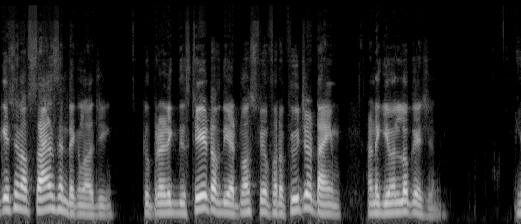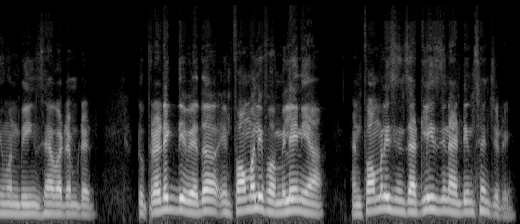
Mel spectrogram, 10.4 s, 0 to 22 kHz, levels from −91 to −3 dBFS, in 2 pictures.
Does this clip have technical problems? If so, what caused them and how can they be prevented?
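No, nothing in this speech recording stood out as a technical problem on listening, so there is nothing here that calls for prevention.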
